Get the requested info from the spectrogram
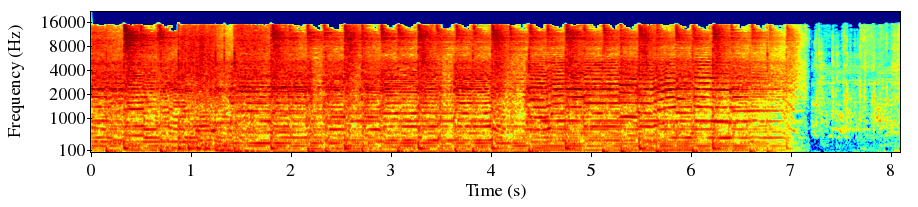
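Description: Rock music with guitar and a steady beat, dropping away about seven seconds in.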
